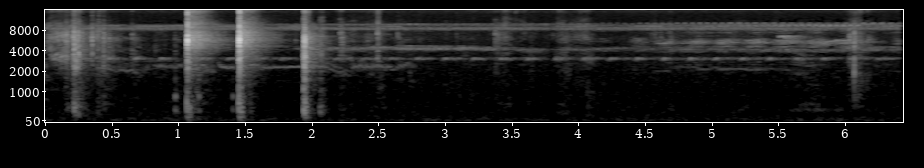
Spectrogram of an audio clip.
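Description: Outdoor bush ambience: three sharp crackles between one and two seconds in, the loudest about a second and a half in, then only a faint, steady, high-pitched insect drone.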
